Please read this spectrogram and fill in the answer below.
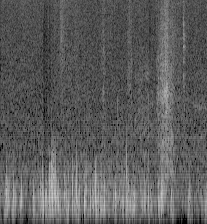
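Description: Wind buffeting a camera's microphone: an uneven low rumble with rapid irregular thumps, easing near the end.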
